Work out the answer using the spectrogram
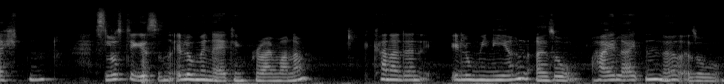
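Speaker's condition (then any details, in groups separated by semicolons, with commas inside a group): No condition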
